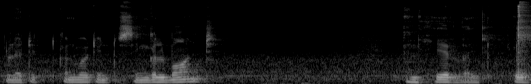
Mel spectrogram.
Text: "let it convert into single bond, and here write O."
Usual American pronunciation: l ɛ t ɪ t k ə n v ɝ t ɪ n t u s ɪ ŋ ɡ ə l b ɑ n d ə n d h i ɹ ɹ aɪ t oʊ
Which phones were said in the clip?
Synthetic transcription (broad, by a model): l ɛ t ɪ t k ə n v ɝ t ɪ n t u s ɪ ŋ ɡ ə l b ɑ n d ə n d h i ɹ l aɪ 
